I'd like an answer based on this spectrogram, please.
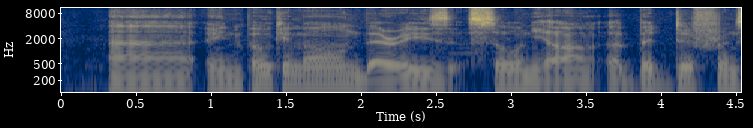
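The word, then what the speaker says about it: Sonja: So basically, but it's pronounced Sonia.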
